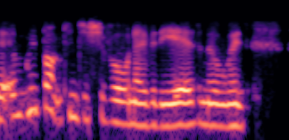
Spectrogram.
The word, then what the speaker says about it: Siobhan: Siobhan Fahey. See, I'm Canadian. I go Sabahin, but that's not how you pronounce it.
